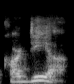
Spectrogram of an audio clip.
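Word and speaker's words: καρδία: D kardia means heart the cardia will put the stress on the middle syllable kardia and then we have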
